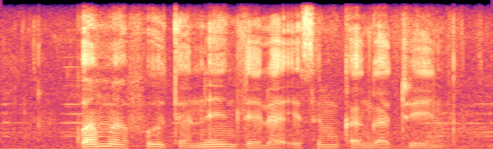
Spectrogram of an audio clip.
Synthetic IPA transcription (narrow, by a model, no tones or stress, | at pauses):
k̬wamafutʰanɛnd͡ɮʱɛlaʔɛsem̩ɡ̥ʱaŋɡʱatʰweːni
